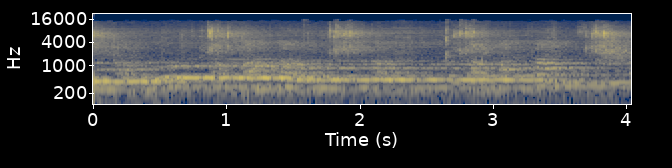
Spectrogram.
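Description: High school choir singing sustained, held chords, with crisp sibilant consonants sounding together a few times.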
